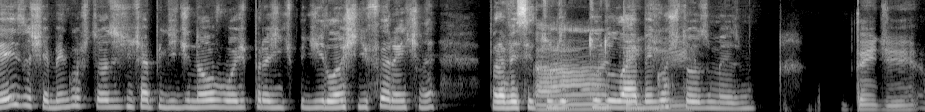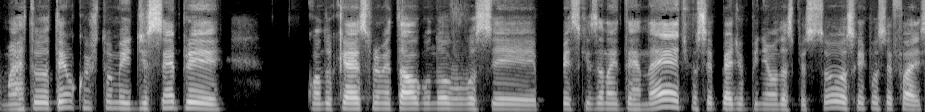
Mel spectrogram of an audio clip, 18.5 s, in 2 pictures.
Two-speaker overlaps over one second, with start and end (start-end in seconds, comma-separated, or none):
5.3-7.0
